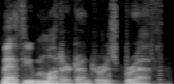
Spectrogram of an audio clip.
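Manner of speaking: usual speaking voice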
